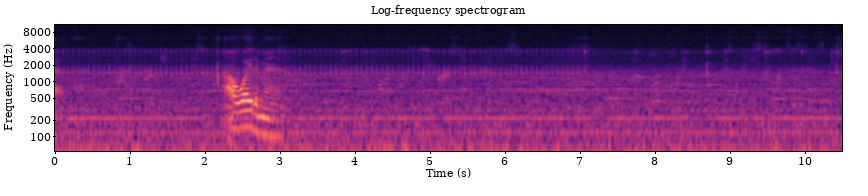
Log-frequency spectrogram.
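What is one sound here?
An old computer terminal hums steadily.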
